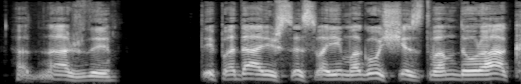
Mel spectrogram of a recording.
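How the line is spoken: Hateful hoarse rasp. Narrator (Russian): с ненавистью прохрипел он

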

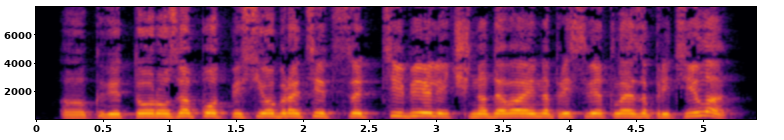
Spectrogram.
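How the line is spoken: Growl. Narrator (Russian): Прорычал Анхайлик

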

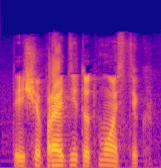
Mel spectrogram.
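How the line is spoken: Snorting. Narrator (Russian): хмыкнул Сафик

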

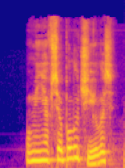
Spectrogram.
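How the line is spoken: Exclamation. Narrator (Russian): воскликнула Ларк

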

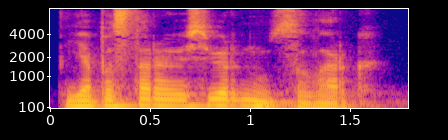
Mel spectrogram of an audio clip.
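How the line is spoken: Whispered. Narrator (Russian): прошептала

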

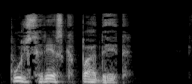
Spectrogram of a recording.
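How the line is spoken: Slightly hoarse. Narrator (Russian): барменталь хрипловато сказал

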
